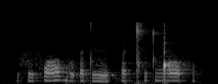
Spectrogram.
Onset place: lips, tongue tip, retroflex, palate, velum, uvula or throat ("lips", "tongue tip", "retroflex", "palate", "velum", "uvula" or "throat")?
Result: lips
